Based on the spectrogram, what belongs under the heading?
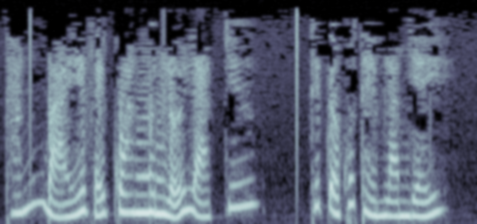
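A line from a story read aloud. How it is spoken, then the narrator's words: Smiling. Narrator (Vietnamese): Thiếu phụ mỉm cười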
